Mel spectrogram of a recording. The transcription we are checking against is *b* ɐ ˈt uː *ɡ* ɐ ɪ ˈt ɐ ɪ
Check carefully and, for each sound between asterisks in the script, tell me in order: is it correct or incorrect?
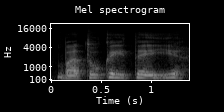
correct, incorrect

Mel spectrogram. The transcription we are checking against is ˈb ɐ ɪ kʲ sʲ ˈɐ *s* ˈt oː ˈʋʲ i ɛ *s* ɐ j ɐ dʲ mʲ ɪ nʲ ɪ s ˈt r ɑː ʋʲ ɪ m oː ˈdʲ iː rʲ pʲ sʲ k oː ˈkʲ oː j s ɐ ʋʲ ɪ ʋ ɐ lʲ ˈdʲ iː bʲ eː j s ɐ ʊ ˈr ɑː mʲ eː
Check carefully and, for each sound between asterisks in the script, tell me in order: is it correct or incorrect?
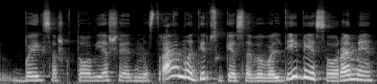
incorrect, incorrect

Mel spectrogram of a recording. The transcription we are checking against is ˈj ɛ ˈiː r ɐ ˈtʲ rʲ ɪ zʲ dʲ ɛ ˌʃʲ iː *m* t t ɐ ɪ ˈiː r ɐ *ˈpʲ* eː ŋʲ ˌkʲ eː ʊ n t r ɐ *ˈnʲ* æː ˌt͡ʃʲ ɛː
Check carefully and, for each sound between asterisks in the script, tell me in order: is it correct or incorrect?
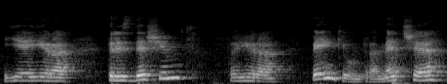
correct, correct, incorrect

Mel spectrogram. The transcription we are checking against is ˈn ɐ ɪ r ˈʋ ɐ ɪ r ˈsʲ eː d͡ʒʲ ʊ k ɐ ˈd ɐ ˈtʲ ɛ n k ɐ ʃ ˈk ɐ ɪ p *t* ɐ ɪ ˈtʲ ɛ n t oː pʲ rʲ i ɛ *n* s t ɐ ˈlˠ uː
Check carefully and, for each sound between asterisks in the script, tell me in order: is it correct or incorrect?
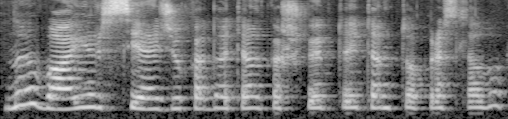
correct, incorrect

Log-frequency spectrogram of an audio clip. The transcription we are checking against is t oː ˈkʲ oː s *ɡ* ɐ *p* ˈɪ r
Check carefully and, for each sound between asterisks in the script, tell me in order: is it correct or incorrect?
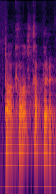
incorrect, correct

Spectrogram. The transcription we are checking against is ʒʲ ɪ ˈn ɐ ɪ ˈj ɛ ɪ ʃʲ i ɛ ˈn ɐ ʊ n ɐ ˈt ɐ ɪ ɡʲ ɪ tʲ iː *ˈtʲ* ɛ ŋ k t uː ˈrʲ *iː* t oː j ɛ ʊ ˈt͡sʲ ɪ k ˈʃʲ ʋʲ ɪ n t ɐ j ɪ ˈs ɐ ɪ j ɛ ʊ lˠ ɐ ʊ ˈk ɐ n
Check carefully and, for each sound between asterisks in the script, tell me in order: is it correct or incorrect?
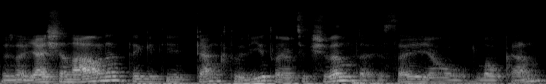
incorrect, correct

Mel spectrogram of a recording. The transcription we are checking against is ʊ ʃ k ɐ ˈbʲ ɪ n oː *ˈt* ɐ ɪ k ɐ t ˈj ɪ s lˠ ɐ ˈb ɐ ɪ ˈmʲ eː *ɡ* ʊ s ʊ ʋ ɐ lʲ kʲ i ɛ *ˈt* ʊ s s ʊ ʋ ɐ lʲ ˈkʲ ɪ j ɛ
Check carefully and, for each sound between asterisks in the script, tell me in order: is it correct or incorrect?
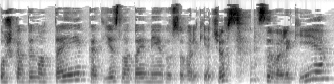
correct, correct, incorrect

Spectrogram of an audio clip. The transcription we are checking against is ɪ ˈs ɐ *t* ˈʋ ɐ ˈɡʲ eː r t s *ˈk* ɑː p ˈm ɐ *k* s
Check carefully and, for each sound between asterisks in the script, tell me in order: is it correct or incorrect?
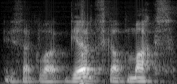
incorrect, correct, correct

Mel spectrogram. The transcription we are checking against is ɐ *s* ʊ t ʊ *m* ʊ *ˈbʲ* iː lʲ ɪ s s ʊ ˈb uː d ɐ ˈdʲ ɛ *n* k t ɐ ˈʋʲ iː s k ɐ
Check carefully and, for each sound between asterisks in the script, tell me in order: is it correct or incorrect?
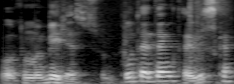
incorrect, correct, correct, incorrect

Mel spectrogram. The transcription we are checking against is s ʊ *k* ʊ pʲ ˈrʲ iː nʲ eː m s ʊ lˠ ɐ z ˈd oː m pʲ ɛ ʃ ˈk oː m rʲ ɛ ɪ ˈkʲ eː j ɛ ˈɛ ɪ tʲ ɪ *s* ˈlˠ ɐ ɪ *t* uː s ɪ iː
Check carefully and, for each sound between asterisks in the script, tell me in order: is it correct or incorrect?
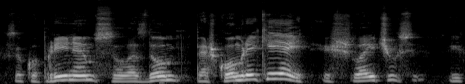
correct, incorrect, incorrect

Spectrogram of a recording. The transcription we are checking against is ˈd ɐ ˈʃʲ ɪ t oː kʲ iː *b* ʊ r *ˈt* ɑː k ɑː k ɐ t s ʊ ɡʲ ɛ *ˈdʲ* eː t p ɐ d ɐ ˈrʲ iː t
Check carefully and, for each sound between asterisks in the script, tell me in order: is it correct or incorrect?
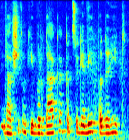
correct, incorrect, incorrect

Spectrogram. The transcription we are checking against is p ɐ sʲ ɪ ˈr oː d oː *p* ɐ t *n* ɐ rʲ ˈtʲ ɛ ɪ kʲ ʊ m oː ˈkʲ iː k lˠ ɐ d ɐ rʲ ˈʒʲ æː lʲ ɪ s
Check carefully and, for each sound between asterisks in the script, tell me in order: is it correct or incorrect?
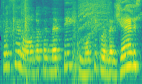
incorrect, correct

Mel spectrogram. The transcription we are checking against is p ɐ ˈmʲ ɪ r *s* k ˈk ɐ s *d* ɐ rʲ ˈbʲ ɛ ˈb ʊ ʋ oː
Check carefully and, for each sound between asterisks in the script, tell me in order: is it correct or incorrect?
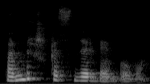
incorrect, correct

